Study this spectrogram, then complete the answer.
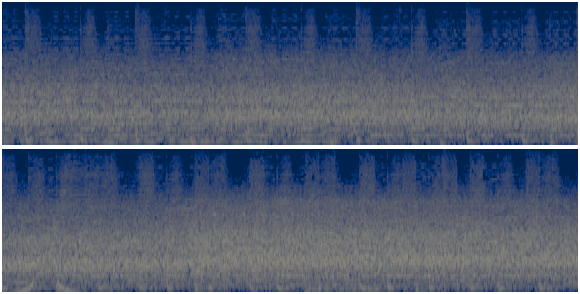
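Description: A stadium crowd roars steadily and swells louder.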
